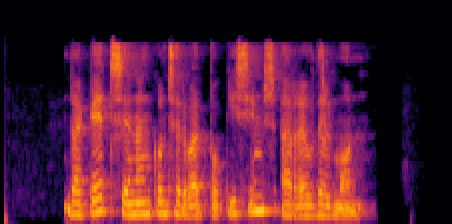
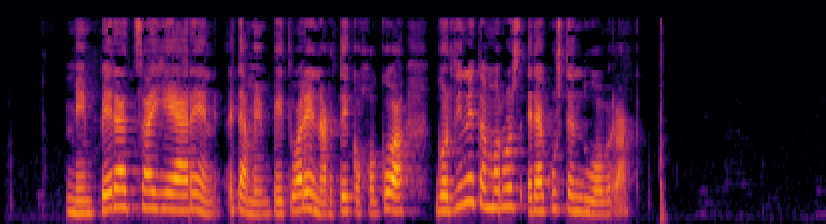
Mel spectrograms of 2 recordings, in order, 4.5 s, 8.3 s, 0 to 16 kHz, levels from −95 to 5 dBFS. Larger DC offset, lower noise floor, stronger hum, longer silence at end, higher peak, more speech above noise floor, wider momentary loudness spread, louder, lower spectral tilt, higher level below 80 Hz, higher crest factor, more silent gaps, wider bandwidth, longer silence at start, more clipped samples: neither; second, -70 dBFS vs -80 dBFS; neither; second, 0.9 s vs 1.65 s; about the same, -2 dBFS vs -2 dBFS; second, 53 dB vs 59 dB; second, 7 LU vs 10 LU; first, -17 LUFS vs -21 LUFS; about the same, -4 dB/octave vs -3.5 dB/octave; first, -56 dBFS vs -72 dBFS; about the same, 16 dB vs 20 dB; neither; second, 8.4 kHz vs 11.5 kHz; about the same, 0.65 s vs 0.65 s; neither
